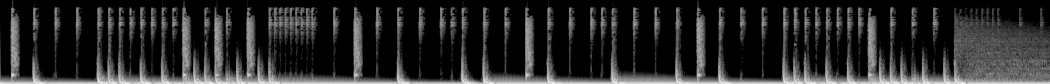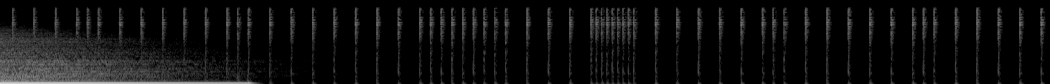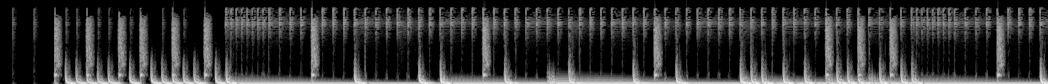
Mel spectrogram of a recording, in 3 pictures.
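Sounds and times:
bass: 0:00.0 - 0:13.1, 0:22.7 - 0:31.4
percussion: 0:00.0 - 0:31.4.

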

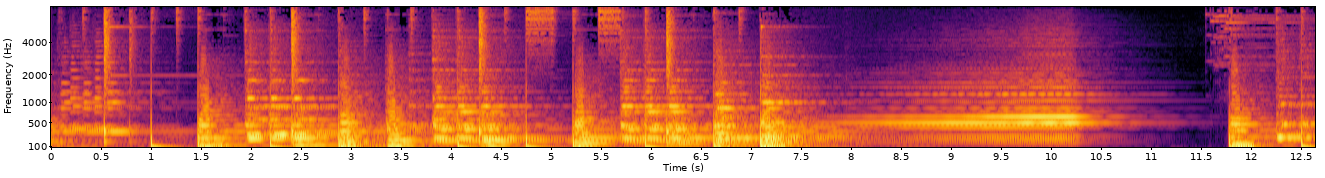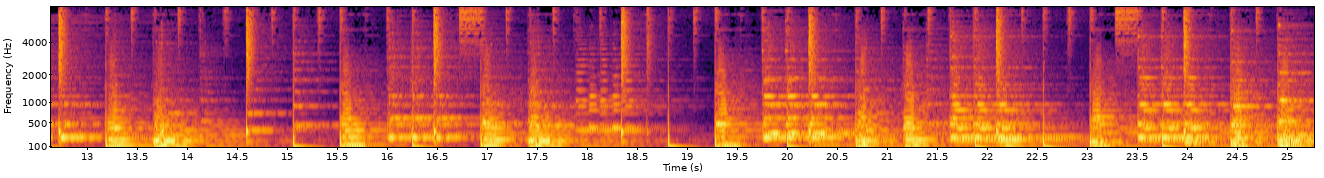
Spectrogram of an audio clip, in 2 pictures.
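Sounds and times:
funny little orchestra underscore: 0:00.0 - 0:10.8, 0:11.8 - 0:25.2
electronic drums: 0:00.5 - 0:07.4, 0:11.8 - 0:25.1.

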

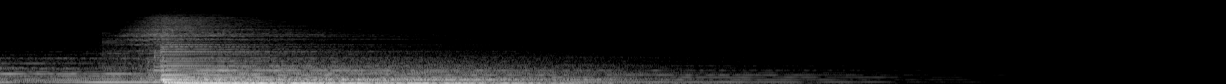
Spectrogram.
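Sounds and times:
electric guitar chords: 0:00.0 - 0:07.0
synth pads: 0:00.0 - 0:08.6.

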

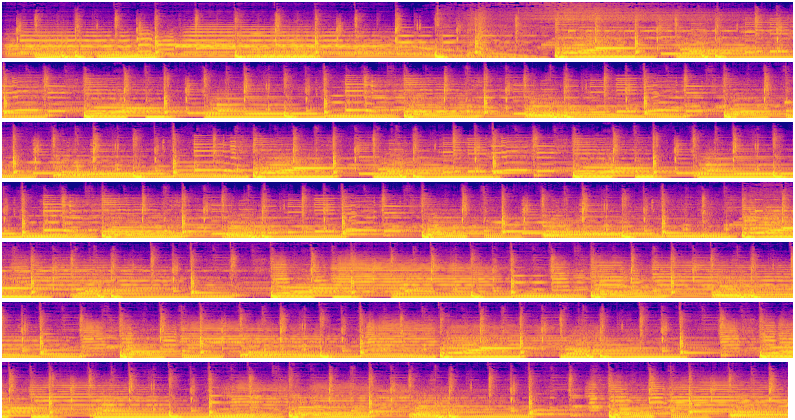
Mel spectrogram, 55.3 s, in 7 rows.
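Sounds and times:
blissful beat: 0:00.0 - 0:55.3.

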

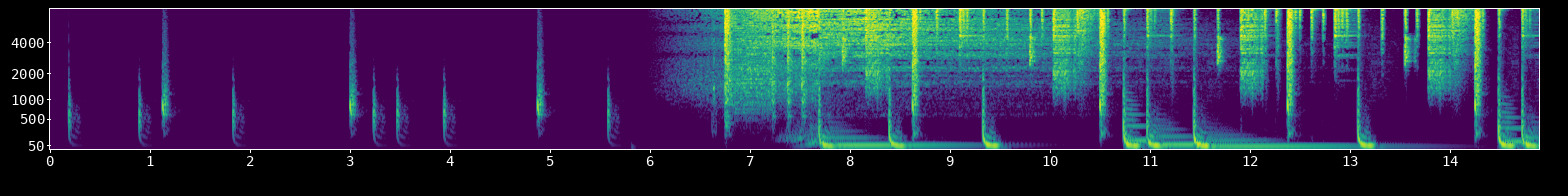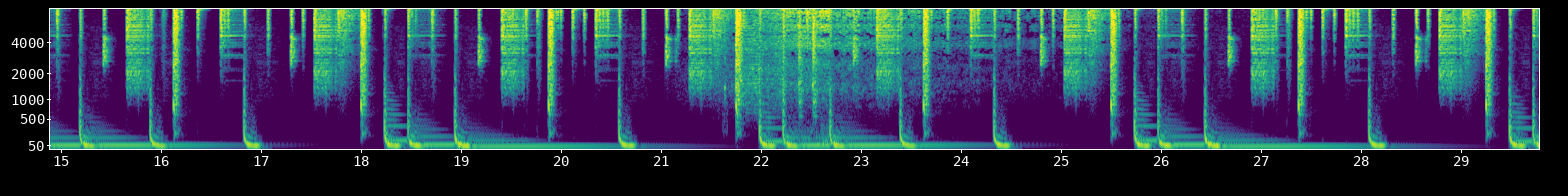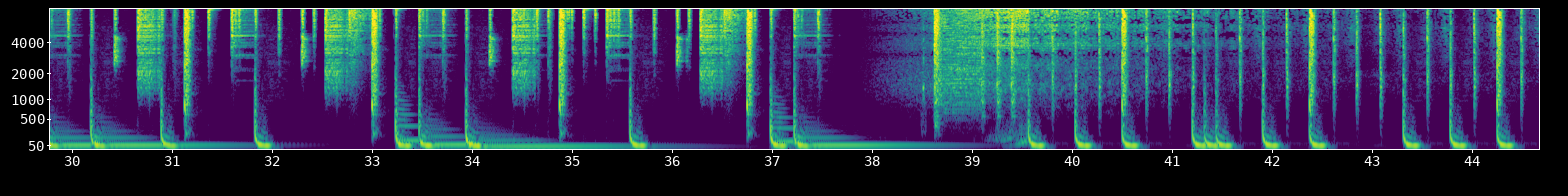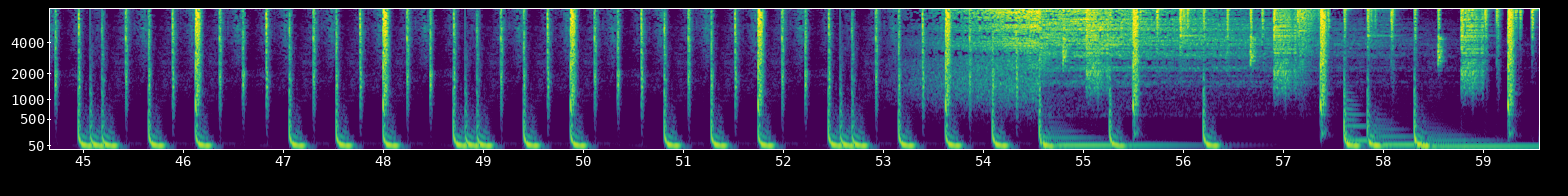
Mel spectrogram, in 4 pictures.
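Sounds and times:
drums: 0:06.5 - 0:37.6, 0:38.4 - 0:59.5
bass: 0:07.4 - 0:42.5, 0:50.6 - 0:53.7, 0:54.3 - 0:57.0, 0:57.6 - 0:59.5.

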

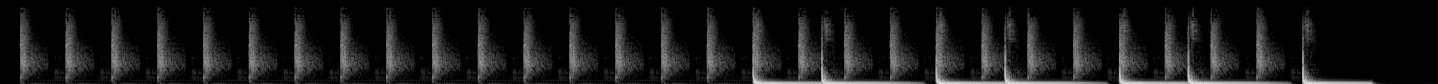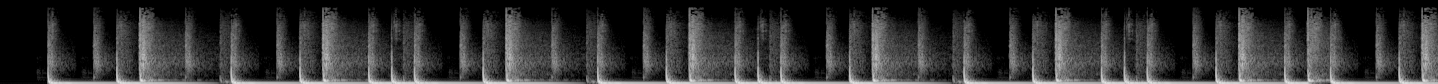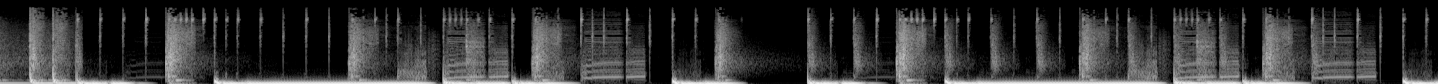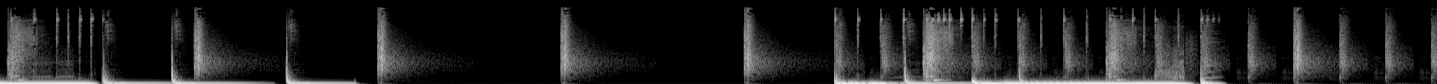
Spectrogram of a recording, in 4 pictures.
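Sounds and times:
drums and percussion: 0:00.2 - 0:13.4, 0:14.9 - 0:47.7, 0:48.8 - 0:49.6, 0:50.6 - 0:57.5.

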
